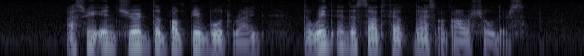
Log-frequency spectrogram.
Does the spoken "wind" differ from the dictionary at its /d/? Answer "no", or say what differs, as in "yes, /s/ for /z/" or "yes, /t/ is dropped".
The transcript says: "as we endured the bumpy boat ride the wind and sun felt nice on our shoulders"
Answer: no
